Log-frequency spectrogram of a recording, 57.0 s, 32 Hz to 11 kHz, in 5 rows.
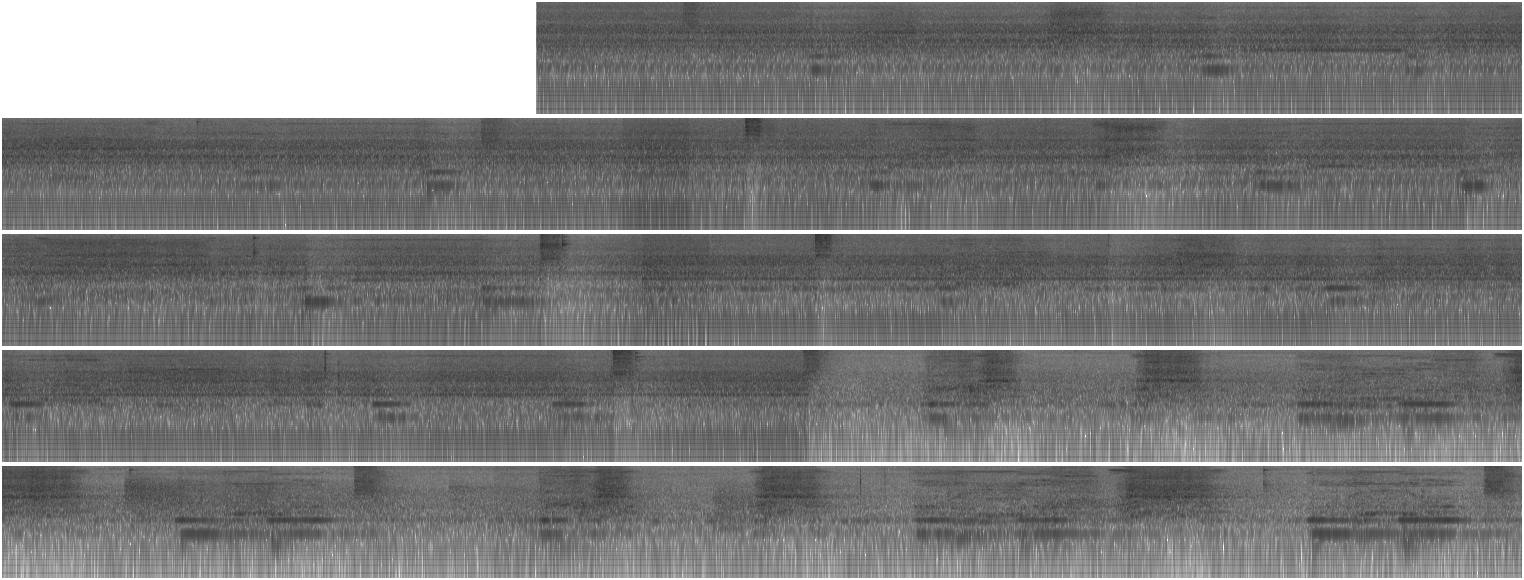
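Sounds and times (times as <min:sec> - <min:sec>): tube bending machine humming: 0:04.0 - 0:57.0
machine short tones: 0:04.4 - 0:40.5, 0:42.7 - 0:57.0
sharp machine clicks: 0:42.6 - 0:57.0.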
